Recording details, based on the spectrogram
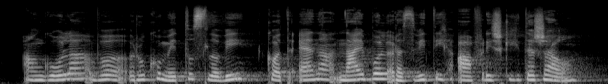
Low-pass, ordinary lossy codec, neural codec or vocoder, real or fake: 19.8 kHz; none; vocoder, 48 kHz, 128 mel bands, Vocos; fake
